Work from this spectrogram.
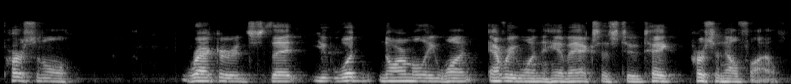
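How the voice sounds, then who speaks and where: A man on a board committee, asking pointed questions at a meeting in a halting, restarting way. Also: fairly high pitch, flat delivery, a bit bright, highs cut off.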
